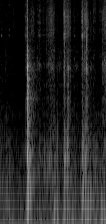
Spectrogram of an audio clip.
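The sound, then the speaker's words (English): A knife chopping onion and dicing garlic in a kitchen while soup is being prepared, with a few sharp cuts on a board. The first cut is the loudest, and softer taps follow at uneven intervals. “we are chopping up our onion and dicing our garlic as we wait.”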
